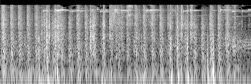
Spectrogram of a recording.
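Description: Rapid automatic gunfire rattles continuously in a video game shootout, loud, close and dense, with no pauses over the short burst.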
